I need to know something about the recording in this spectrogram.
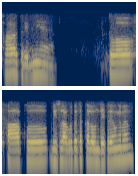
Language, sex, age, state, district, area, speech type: Urdu, male, 30-45, Uttar Pradesh, Muzaffarnagar, urban, conversation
